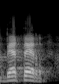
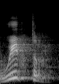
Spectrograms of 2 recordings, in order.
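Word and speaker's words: وتر: তো শব্দটা হচ্ছে কি ওয়েত, আপনারা বলেন বেতের। শব্দগুলো উচ্চারণ কেন সঠিক করতে বলি? আল্লাহু আকবার। আপনি উইত্র শরীয়তের দৃষ্টিতে শুদ্ধভাবে উচ্চারণ করলেও সওয়াব পাবেন।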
